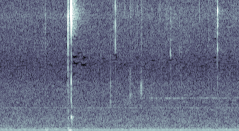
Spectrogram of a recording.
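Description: A single computer mouse click about two-thirds of a second in, advancing the presentation slide, with a few fainter ticks after it over a faint low hum.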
